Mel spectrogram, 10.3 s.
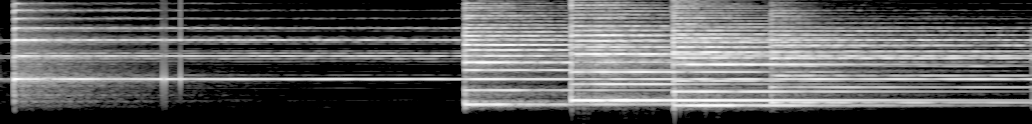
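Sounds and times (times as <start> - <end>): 
angelic theme music: 4.6 - 10.3.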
